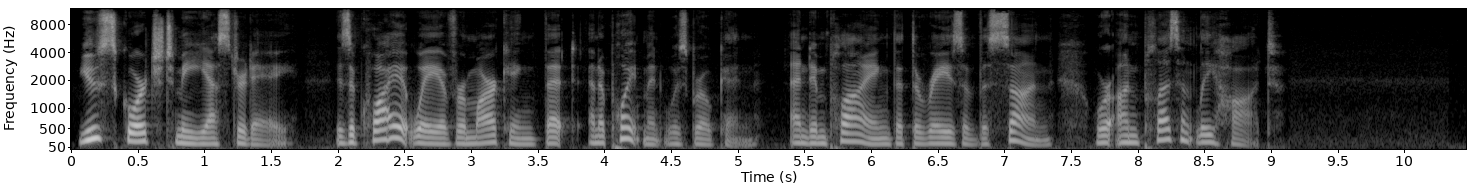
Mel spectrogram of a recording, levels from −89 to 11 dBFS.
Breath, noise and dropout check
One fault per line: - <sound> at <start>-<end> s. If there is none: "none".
none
